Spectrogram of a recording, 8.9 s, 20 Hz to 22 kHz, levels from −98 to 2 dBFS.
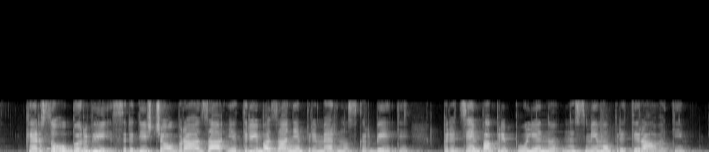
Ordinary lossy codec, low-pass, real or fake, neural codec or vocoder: none; 7.2 kHz; real; none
